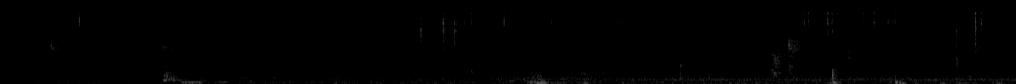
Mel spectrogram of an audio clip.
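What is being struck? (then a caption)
Solid bar of soap. A utility knife scrapes and cuts into the crosshatched surface of a solid beige bar of soap, so small cubes break off. The clip is full of quiet, crisp crunching and scraping, with bright crackly ticks and occasional soft low thumps as pieces give way.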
